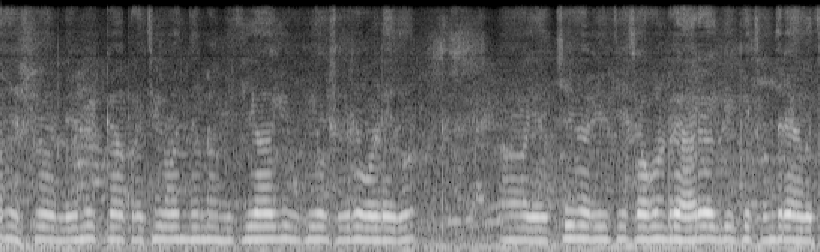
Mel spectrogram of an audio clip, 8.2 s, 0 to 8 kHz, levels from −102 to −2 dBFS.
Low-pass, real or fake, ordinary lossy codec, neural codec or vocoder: 7.2 kHz; fake; none; codec, 44.1 kHz, 7.8 kbps, DAC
